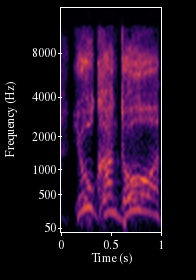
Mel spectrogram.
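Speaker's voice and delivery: mild, in-your-face, coach-style yell. Retelling a deadlift record where he yelled in the lifter's face, imitating Arnold Schwarzenegger screaming. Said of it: "was like screaming in his face".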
